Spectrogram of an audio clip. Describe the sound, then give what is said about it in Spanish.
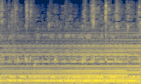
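Water bubbles in a glass as a person blows through it with their lips, playing the glass of water as a musical instrument, making a loud, continuous gurgling drone with a pitched, musical tone, without any talking. “Con, sus labios y con agua. Una persona que dice un vaso con agua es un instrumento de música, ¿ok?”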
